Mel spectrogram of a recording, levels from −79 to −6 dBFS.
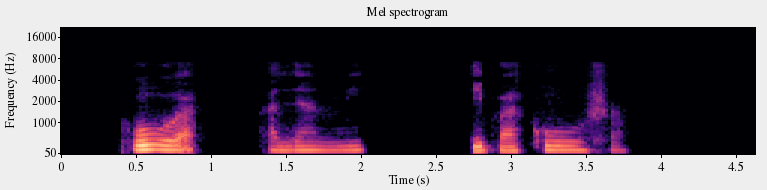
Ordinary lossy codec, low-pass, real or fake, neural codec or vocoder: AAC, 32 kbps; 7.2 kHz; fake; codec, 16 kHz, 1 kbps, X-Codec, WavLM features, trained on Multilingual LibriSpeech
